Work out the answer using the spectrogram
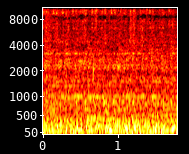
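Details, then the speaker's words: Suzuki 9.9hp outboard idling roughly with an uneven, lumpy beat, shaking as if on one cylinder; misfire from spark plugs fouled by gunk after using Techron Marine fuel treatment, earlier also shaking at 3,000 RPM. "It is shaking. It's like running on 1 cylinder."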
